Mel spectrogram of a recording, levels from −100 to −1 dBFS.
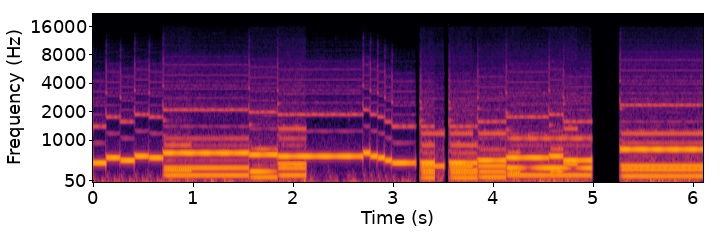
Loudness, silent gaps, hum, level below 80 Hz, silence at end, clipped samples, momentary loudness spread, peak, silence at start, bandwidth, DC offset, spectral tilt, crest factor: -23 LUFS; 5.00-5.26 s; none; -46 dBFS; 0 s; under 0.1%; 4 LU; -10 dBFS; 0 s; 8.2 kHz; under 0.1%; -9 dB/octave; 12 dB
